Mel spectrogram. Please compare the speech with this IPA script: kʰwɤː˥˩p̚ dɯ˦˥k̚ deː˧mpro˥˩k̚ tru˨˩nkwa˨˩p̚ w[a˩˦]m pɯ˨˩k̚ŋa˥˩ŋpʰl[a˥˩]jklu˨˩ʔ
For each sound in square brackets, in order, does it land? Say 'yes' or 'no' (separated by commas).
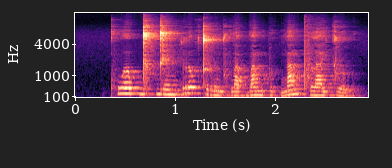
no, no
